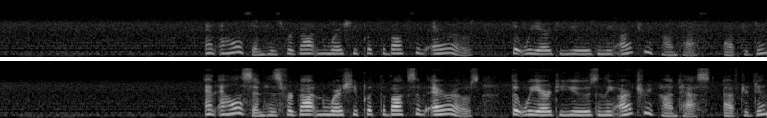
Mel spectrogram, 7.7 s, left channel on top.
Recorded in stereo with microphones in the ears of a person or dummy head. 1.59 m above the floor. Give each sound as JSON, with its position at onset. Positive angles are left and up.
{"t": 0.0, "sound": "a drone", "side_deg": 20}
{"t": 2.0, "sound": "a woman speaking", "side_deg": -65}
